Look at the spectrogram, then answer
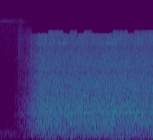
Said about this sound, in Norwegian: Det blåser en frisk sommervind, og bølgene går hvite langs strendene her på østkysten av Gotland.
